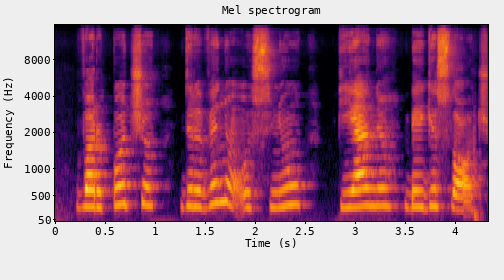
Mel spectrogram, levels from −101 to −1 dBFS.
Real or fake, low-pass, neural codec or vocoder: real; 14.4 kHz; none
